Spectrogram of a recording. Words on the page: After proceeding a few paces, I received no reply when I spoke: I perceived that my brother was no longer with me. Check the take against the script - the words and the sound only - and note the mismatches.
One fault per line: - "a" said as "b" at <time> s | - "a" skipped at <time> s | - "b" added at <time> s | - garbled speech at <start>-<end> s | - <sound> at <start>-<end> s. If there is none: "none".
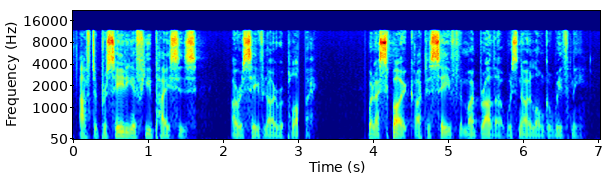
- dropout at 3.0-3.1 s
